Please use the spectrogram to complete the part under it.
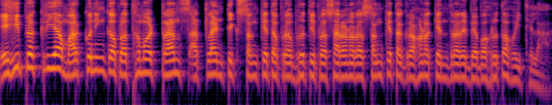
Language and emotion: Odia, neutral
